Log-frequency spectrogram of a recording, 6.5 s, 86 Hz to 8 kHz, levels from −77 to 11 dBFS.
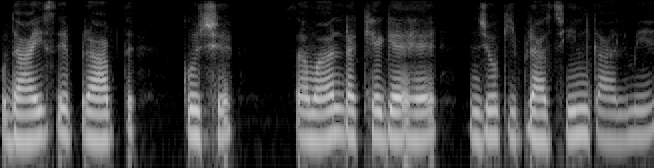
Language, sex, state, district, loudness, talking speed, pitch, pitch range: Hindi, female, Bihar, Vaishali, -17 LUFS, 130 wpm, 195 Hz, 190-205 Hz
